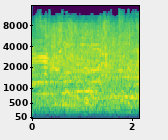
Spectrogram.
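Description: Football crowd in the stands: many spectators' voices talking and calling out at once, close around the microphone, with no single clear speaker.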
